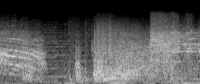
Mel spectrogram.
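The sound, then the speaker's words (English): Dishes smashing in a loud, rapid series of crashes, with sharp shattering bursts and bright ringing shards of breaking crockery; there is no talking. “Dishes are done, man.”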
